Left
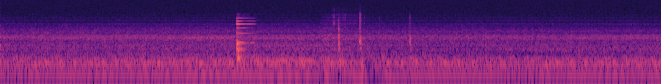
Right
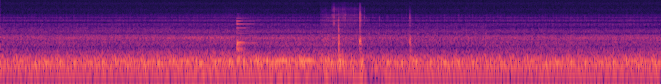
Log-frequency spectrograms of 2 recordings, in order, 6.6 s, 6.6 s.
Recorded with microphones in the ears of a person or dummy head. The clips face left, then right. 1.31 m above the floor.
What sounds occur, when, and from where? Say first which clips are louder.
0.0 s an engine running: right 13 dB; 70° right (ahead or behind)
2.4 s a piano: right 1 dB; 15° left (ahead or behind)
